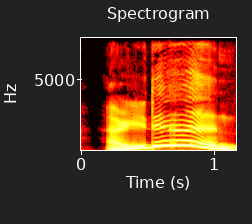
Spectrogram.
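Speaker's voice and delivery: upward lilt, rising tone ending on doing. The host demonstrates a greeting while hunting for the term: rising up tone. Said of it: "I say with a up tone in".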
